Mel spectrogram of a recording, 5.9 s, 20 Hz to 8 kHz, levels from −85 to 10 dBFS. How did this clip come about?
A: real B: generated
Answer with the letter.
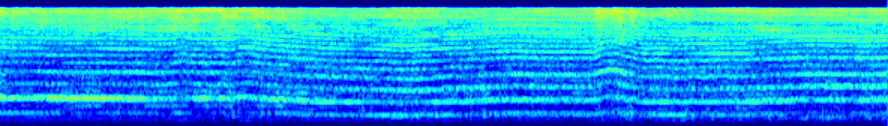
B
